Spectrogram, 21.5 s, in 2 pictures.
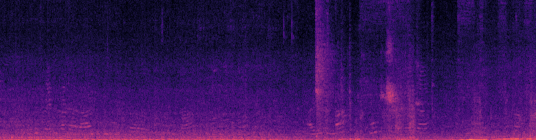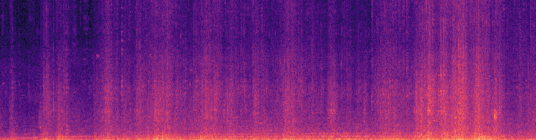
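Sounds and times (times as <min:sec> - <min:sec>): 
bus interior sounds in Brazil: 0:00.0 - 0:21.4.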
